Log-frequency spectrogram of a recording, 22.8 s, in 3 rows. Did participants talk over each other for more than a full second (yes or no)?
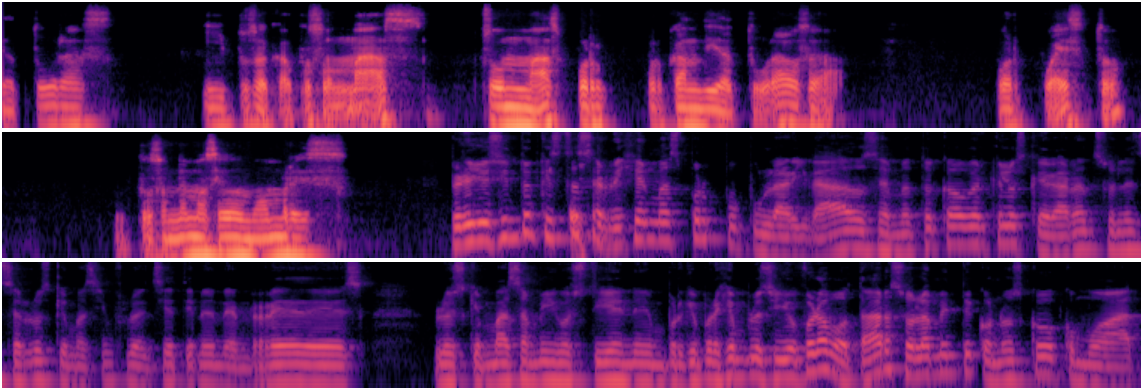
no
